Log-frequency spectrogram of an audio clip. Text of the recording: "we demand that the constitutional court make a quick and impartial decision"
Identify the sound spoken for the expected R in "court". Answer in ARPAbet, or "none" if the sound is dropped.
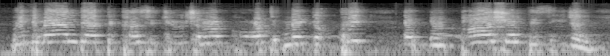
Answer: R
